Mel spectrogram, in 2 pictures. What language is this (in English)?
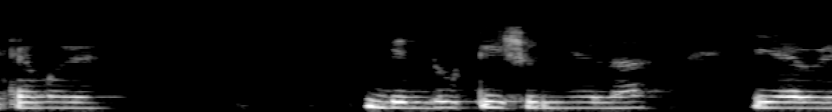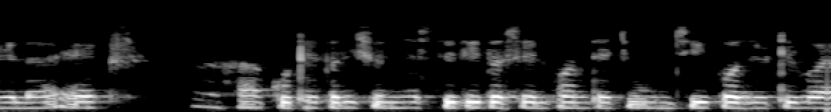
Marathi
